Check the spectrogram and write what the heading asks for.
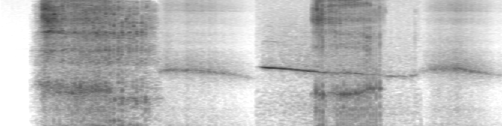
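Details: Two sleeping pets: two rough, noisy breath sounds with thin whistling tones on the out-breaths. Snoring with nasal whistling.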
